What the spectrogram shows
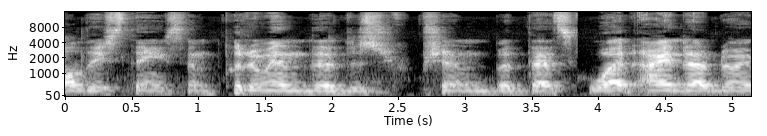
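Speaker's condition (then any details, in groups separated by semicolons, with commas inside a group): Friedreich's ataxia; fine motor difficulty, needs pressure relief; sits for long periods, uses button hook, ankle rolling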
